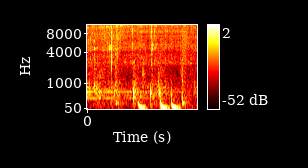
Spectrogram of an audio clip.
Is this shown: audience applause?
no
